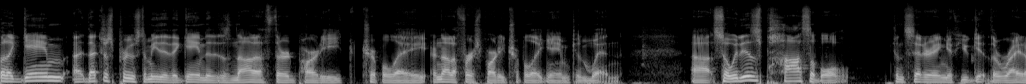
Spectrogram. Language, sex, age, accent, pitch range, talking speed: English, male, 40-59, American, 95-120 Hz, 230 wpm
